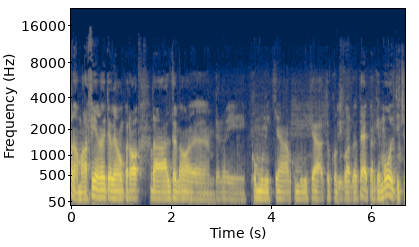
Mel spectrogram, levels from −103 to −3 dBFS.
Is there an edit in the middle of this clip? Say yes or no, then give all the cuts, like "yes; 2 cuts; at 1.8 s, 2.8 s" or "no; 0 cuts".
yes; 7 cuts; at 1.1 s, 1.6 s, 2.1 s, 2.9 s, 3.6 s, 4.4 s, 5.3 s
